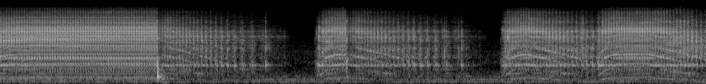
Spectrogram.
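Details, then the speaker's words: Electric pump on the burned-up rat rod "Doje'llac"; whirs unevenly in short surges with a rough wavering high whine; owner judges this pump bad, noisy. "well this pump is bad I guess there must have been a reason I had a I had a brand new one in a box sitting on the shelf"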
